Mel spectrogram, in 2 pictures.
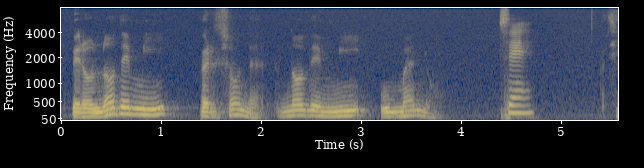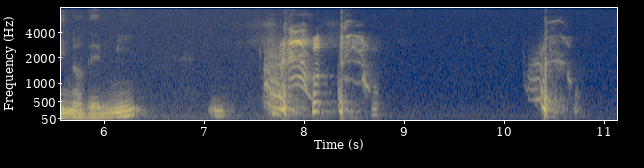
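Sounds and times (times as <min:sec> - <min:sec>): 
speech: 0:00.1 - 0:03.8, 0:04.4 - 0:04.8, 0:05.4 - 0:06.5, 0:07.1 - 0:08.8
person having a coughing fit: 0:07.1 - 0:08.8, 0:10.3 - 0:10.8.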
